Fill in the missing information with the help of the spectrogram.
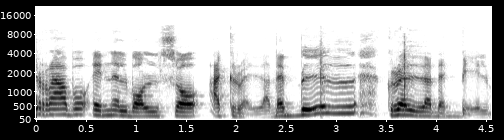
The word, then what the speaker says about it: Cruella: A ver, que se pronuncia Cruella de todas formas, pero lo que tiene el inglés, ¿no? Dos L's, una L.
